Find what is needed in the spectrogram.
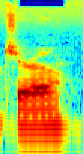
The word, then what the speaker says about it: Chirrut: Chiro. – Chiro. – Actually, that sounds right because it's spelled C-H-I-R-R-U-T. So the U-T is...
